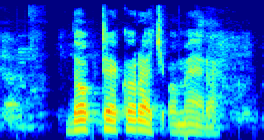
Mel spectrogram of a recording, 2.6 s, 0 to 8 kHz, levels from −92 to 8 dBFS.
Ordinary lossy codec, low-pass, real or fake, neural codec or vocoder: MP3, 64 kbps; 7.2 kHz; real; none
